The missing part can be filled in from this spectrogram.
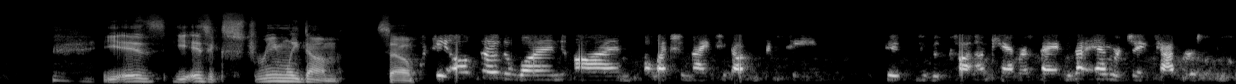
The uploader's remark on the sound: Sorry for the horrible audio. Call in from the car.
